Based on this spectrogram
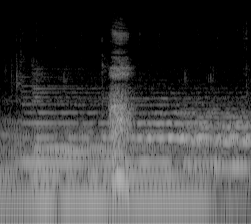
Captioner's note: he gasps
